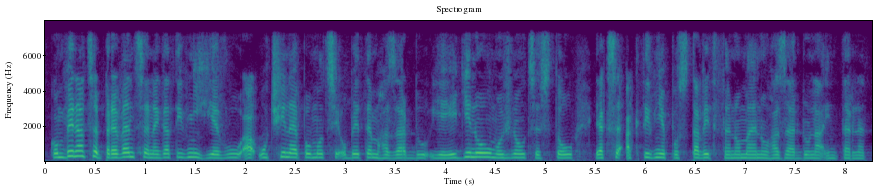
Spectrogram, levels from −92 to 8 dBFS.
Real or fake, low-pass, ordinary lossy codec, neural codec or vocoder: fake; 7.2 kHz; none; codec, 16 kHz, 8 kbps, FunCodec, trained on Chinese and English, 25 frames a second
